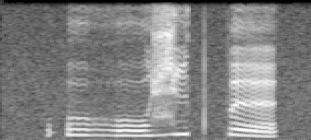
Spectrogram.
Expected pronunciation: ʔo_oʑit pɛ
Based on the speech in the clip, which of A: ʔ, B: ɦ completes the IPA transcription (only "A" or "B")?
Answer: B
